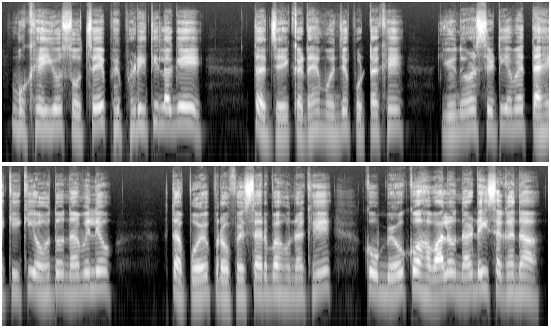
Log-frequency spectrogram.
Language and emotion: Sindhi, fearful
